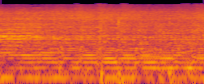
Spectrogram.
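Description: Live rock band playing an instrumental passage, with electric guitar and bass over a steady, loud full-band sound.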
